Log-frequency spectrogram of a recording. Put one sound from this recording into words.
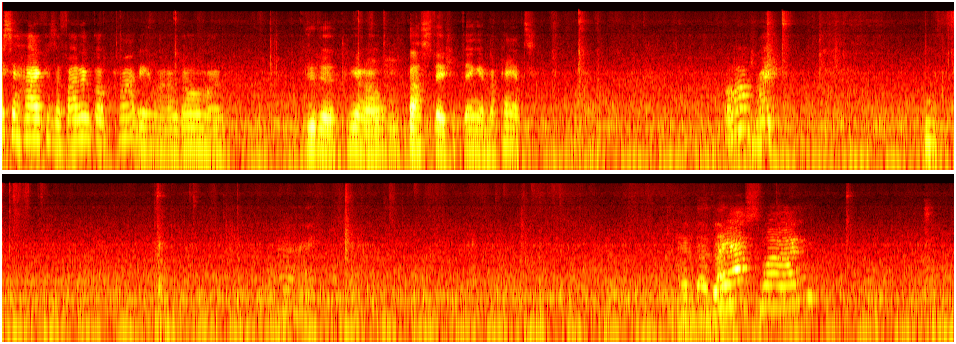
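A middle-aged woman talks casually close by.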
